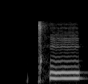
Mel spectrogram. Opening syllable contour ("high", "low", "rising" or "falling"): high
